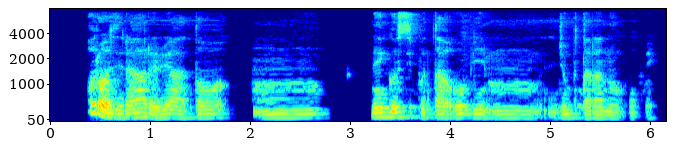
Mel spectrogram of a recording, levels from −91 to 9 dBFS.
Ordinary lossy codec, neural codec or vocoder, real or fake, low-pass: none; none; real; 7.2 kHz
